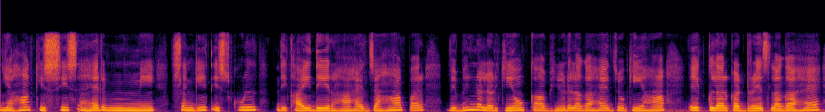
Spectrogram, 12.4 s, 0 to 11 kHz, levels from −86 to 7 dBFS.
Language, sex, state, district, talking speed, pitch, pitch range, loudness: Hindi, female, Chhattisgarh, Korba, 130 wpm, 220 Hz, 210-235 Hz, -17 LUFS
